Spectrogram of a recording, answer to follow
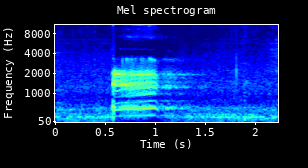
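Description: Kitten giving one short cry, about half a second long, while its skin is being pinched to squeeze out mango worm larvae.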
